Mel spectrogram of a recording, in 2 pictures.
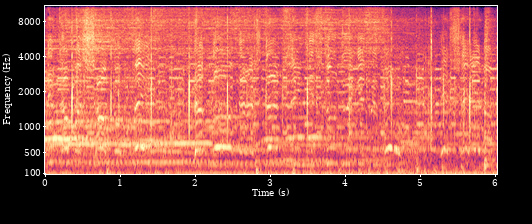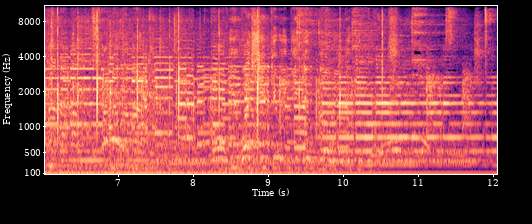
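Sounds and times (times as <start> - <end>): voices singing along: 0.0 - 11.1
live worship band music: 0.0 - 12.0.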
